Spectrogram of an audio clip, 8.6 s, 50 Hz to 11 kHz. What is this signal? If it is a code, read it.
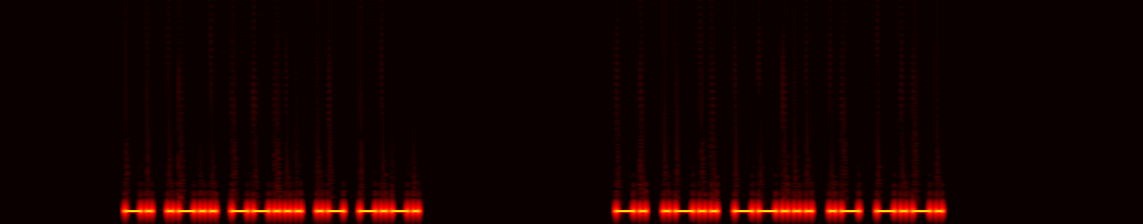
Morse code, heard as a keyed tone, about 28 wpm, 700 Hz. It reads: NL7AC NL7AC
